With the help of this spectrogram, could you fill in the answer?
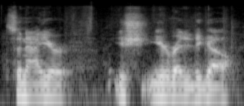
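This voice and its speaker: A man's voice: medium pitch, level tone, normal speed, fairly bright tone. A man in his thirties hosting a casual, joking chat about cocktails. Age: 30s. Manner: joking, rambling, teasing. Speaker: host.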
